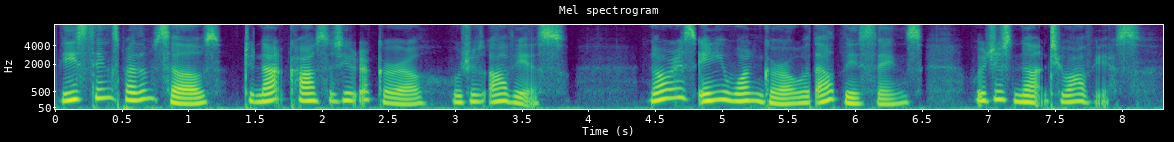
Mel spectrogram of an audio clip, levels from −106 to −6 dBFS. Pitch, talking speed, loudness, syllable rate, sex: 205 Hz, 180 wpm, -19 LUFS, 5.4 syllables/s, female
